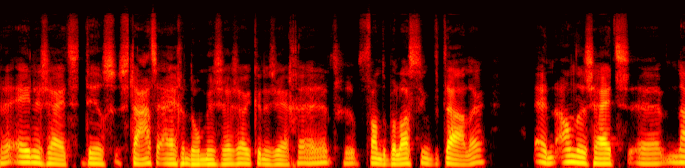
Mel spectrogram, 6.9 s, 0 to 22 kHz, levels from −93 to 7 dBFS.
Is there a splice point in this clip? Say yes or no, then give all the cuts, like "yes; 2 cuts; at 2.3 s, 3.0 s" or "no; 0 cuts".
no; 0 cuts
